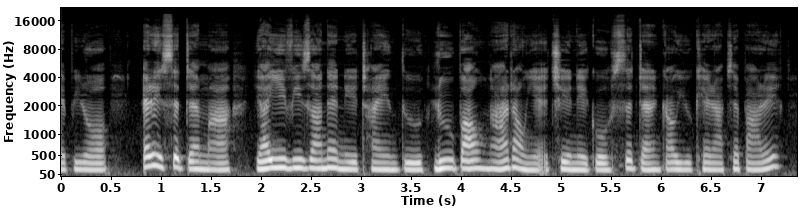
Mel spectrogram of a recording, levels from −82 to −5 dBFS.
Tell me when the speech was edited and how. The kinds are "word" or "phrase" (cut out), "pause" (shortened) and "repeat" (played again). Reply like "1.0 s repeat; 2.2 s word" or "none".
3.7 s pause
